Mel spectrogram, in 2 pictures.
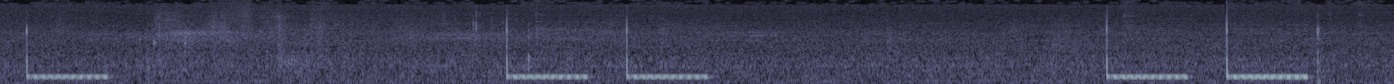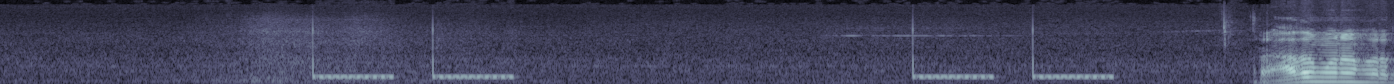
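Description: A telephone is dialed for a live call: short paired keypad tones repeat at steady intervals over a quiet line, and a voice briefly comes in at the end.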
